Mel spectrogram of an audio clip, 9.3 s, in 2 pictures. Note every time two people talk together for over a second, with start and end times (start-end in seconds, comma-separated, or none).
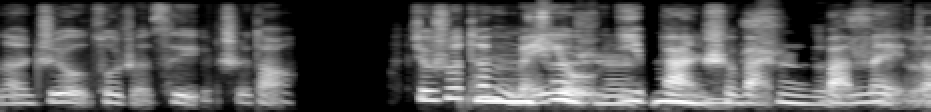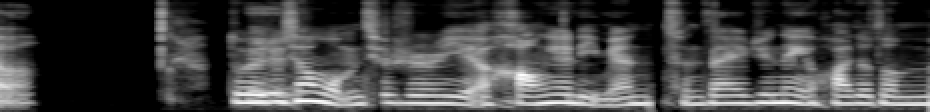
2.4-4.7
